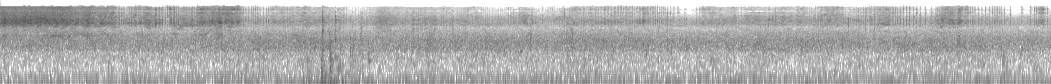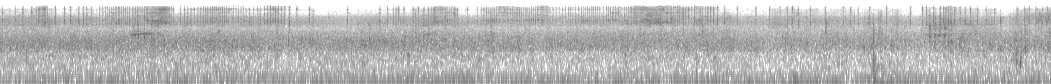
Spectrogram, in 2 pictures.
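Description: Steady rush of wind and lapping water around a small boat, with one knock about three seconds in.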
